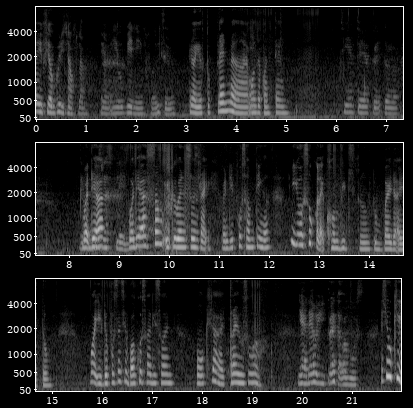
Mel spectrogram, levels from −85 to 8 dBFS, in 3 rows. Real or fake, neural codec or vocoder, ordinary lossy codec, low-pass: real; none; none; none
